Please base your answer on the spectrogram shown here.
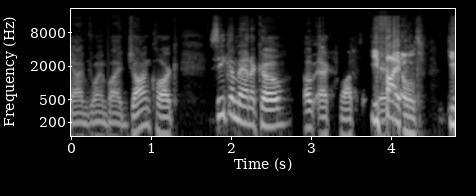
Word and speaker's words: Sikamaniko: They pronounce it Sikamaniko. So Sikamaniko.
